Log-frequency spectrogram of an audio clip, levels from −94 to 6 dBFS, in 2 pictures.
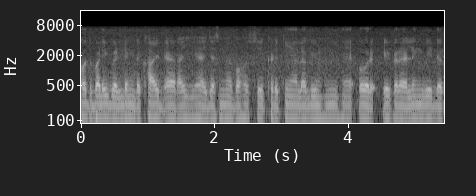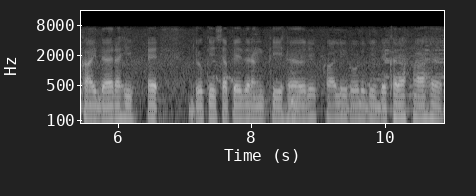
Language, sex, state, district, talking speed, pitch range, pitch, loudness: Hindi, male, Bihar, Lakhisarai, 200 wpm, 95-100 Hz, 100 Hz, -31 LUFS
